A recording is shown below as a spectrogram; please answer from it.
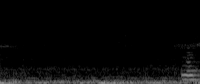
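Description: Low steady rumble of car-cabin background noise, with a few faint clicks as a felt-tip marker and its cap are handled; a girl starts to speak near the end.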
